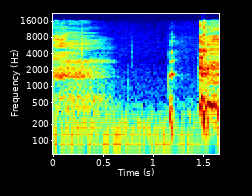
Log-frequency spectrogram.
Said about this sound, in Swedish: Man får hosta här.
